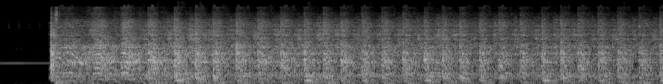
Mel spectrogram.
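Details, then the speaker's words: Truck being started after adding transmission fluid: cranking pulses about two and a half per second with a harsh, rattly whir over them; diagnosis found the starter bad, a worn starter motor. "all right so after a little diagnosis we've determined that this starter is uh not good it uh that was that noise you guys were heari"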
